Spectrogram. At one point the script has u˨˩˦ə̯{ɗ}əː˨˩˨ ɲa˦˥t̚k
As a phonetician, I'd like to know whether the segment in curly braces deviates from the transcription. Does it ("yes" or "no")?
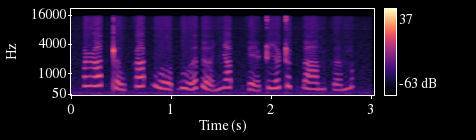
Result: no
